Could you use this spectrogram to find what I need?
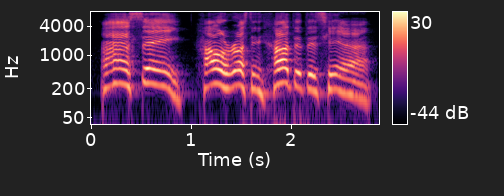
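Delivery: high, loud cheeky fool; bold Butthead. Acted. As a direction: stride in brashly. Butthead addresses princess.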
